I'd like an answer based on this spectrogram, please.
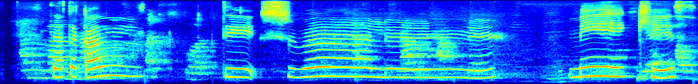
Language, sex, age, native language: Icelandic, female, 9, Icelandic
